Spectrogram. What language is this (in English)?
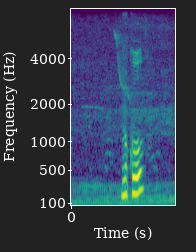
Santali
